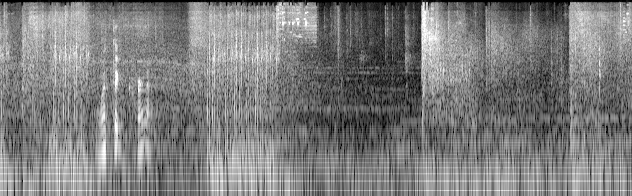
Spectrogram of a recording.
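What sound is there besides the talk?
gunfire in a video game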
